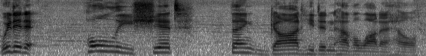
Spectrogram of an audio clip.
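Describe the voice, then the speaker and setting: Music plays in the background as a man talks at a fairly slow pace in a high voice. His tone is animated, with very wide pitch swings. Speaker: gaming YouTuber. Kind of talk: gameplay commentary with narration.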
